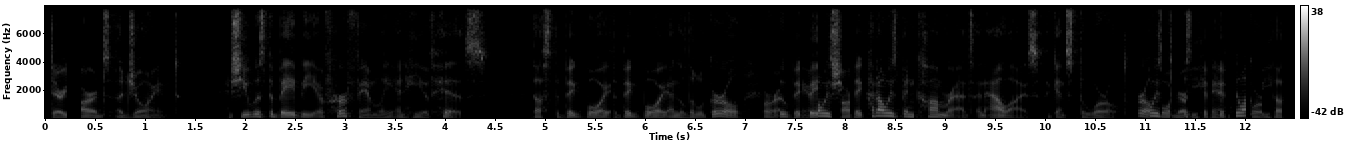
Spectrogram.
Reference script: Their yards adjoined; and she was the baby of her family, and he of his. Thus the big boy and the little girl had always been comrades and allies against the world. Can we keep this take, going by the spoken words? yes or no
no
